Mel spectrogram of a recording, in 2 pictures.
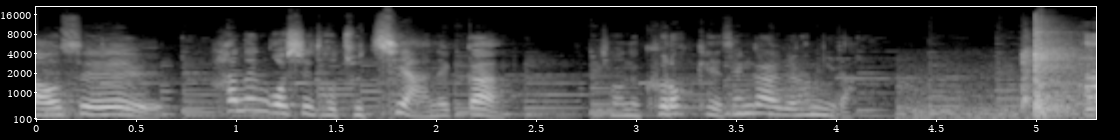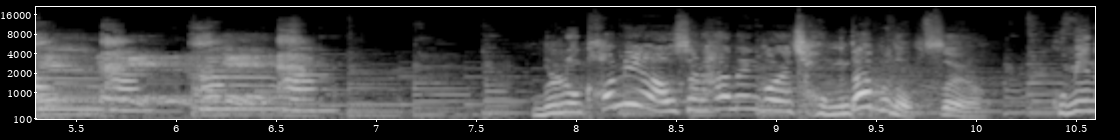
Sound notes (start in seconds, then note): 4.3 tap!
